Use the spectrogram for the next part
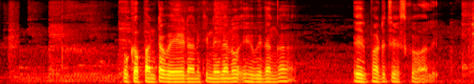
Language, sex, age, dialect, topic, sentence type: Telugu, male, 36-40, Telangana, agriculture, question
